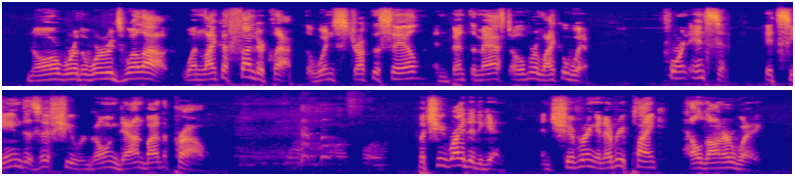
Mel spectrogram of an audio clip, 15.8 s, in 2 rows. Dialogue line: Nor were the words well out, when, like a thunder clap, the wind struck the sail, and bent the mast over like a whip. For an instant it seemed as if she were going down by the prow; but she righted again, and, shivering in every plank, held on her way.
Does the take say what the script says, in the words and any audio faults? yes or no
no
